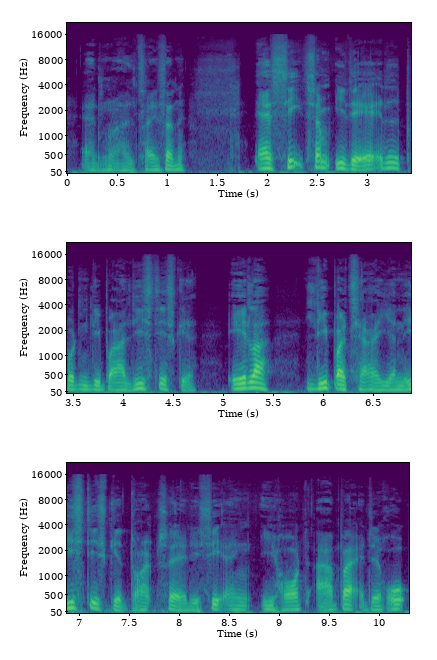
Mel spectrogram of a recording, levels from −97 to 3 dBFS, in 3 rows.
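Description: Nothing goes wrong anywhere in this stretch of speech, so there are no faults to walk through here.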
